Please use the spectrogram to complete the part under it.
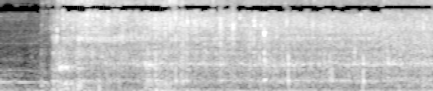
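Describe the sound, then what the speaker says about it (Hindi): Onions dropped into hot oil with whole spices set off a sudden, steady, close sizzle that keeps crackling and hissing without letup, with faint stirring beneath it. "गरम तेल में पहले हम खड़े मसाले ऐड करेंगे, अभी प्याज ऐड करेंगे गरम तेल में।"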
